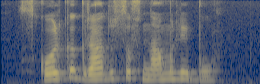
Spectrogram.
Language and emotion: Russian, neutral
